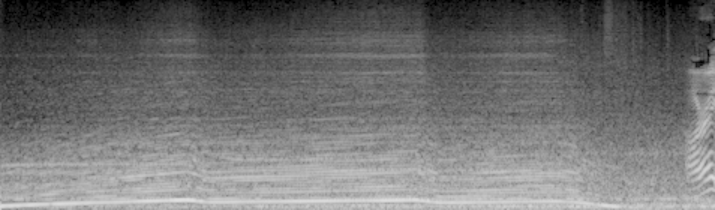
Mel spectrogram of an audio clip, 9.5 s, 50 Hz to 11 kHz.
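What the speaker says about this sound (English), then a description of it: "that was our acceleration to 60 miles per hour" A 2025 Kia K4 with a 1.5-liter turbo engine accelerating to 60 mph, its engine note rising steadily in pitch, dropping briefly at gear changes, then climbing again, loud and continuous from inside the cabin.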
